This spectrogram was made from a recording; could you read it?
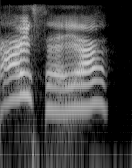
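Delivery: creepy, scratchy semi-robot voice, very high. Game master voices what Thea hears on entering the door: creepy semi-robotic scratchy voice. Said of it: "a creepy, very semi-robotic, scratchy voice that says".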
